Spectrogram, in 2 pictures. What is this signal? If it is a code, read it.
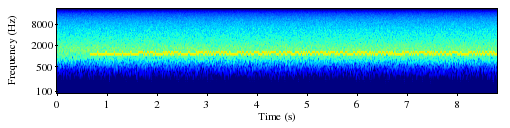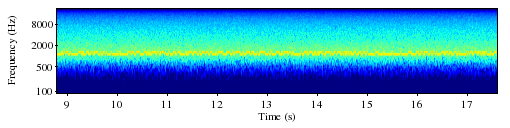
RTTY (45.45 baud, 170 Hz shift), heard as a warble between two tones, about 1210 Hz centre, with radio static and a narrow filter. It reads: SEVERAL PORTIONS HEAVILY RESTRICT FISHING OR HUMAN CONTACT, AND SWIMMING IS …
